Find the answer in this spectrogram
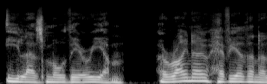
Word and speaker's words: Elasmotherium: Cave lions bigger than any lion alive today, cave bears, Elasmotherium, pronounced Elasmotherium, a rhino heavier than a loaded F-150 with a skull dome that almost certainly carried one enormous horn.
